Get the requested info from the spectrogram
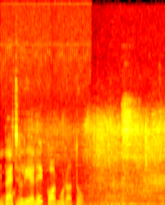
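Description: A news narrator's voice finishes a sentence about a second in, then a steady hiss of background noise carries on.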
